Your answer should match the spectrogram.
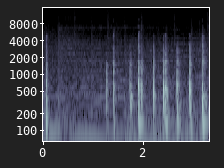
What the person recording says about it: sounds like wood almost and it's metal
